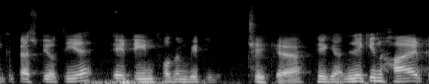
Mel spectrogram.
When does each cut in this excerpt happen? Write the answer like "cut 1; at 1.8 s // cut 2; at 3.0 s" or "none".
none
